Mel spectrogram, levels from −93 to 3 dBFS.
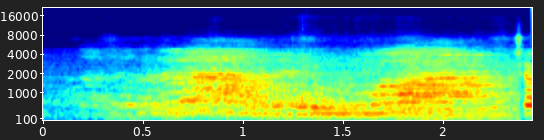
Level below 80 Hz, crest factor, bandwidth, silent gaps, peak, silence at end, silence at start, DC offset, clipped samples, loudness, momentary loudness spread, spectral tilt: -56 dBFS; 16 dB; 8.6 kHz; none; -4 dBFS; 0 s; 0.2 s; under 0.1%; under 0.1%; -18 LUFS; 14 LU; -4.5 dB/octave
